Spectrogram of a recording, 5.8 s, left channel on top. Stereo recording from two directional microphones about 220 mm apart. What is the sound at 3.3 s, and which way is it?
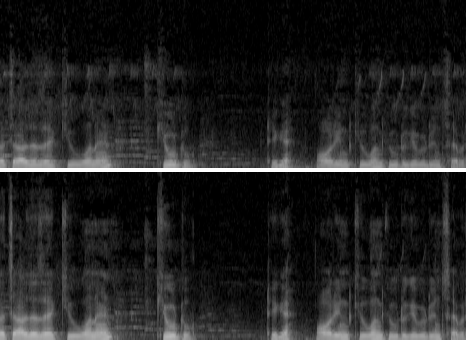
Speech, 45° right (ahead or behind).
